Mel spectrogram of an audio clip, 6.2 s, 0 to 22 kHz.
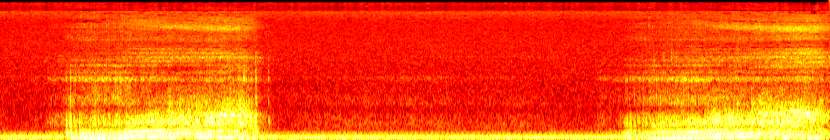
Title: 🐽 本日のイビキ / Snoring Sleep Sound 2025/03/08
